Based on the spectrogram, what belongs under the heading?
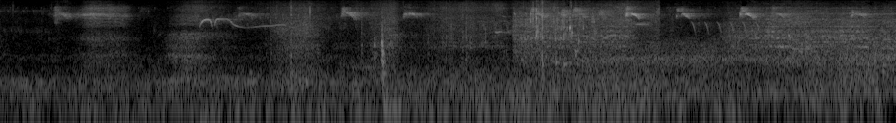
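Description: A songbird repeating a short, high, falling chirp about once a second, from about five seconds in, over faint steady outdoor background noise. A single whistled call comes about two seconds in, and a brief click near four seconds.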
